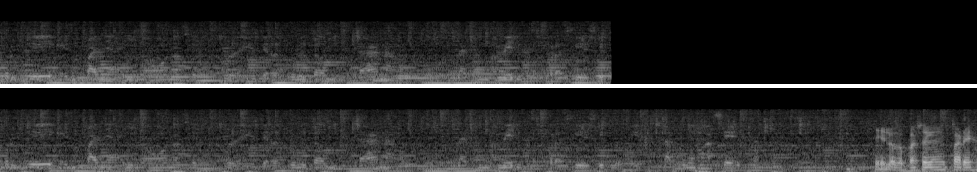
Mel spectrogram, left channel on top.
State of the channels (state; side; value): drops out; left; at 6.2 s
